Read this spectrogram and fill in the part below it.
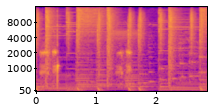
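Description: A toad croaks in a cartoon garden scene, giving repeated low, throaty croaks at an uneven pace, loud and close, with no talking over them.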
